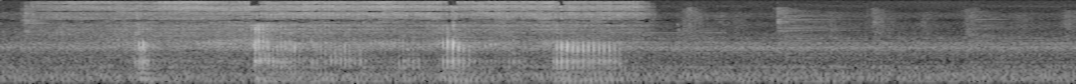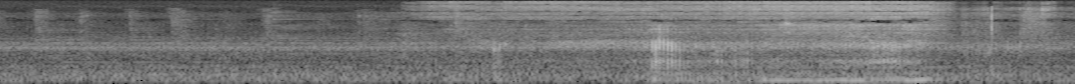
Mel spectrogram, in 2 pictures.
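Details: Sleeping two-year-old female Labrador Retriever named Chappy, a big snorer: low grumbling snore noise throughout with a few soft clicks, growing louder toward the end.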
